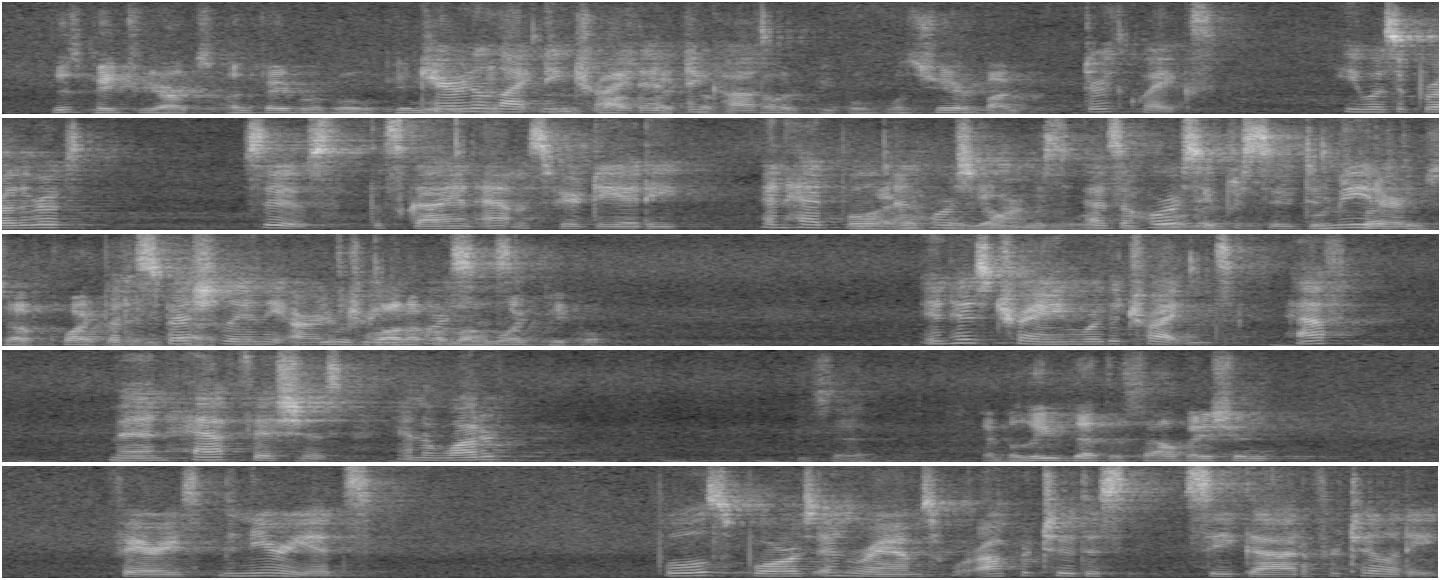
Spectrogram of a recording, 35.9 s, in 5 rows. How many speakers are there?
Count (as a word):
two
